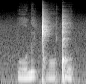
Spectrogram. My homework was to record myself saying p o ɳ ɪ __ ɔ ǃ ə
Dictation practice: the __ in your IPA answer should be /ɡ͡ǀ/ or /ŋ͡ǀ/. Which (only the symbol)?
ɡ͡ǀ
